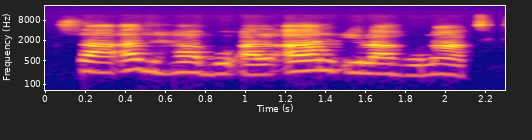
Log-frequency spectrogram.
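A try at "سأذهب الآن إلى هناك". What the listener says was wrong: Disambung aja. Sa'adhabul an gitu.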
